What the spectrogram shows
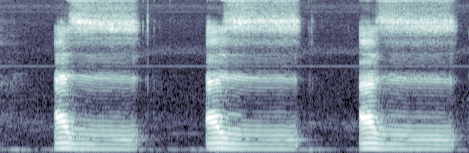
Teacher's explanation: saat dalam keadaan sukun sifat rakah menjadi lebih jelas jadi kita alirkan suaranya Az Az Az ya tidak boleh mati seperti ini suaranya Az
